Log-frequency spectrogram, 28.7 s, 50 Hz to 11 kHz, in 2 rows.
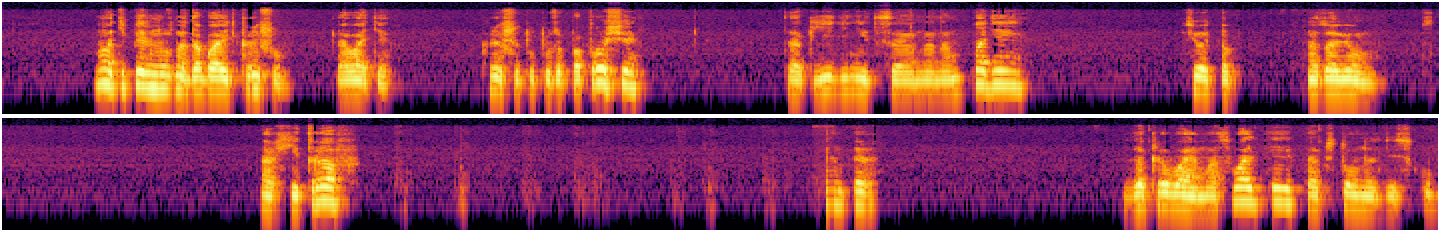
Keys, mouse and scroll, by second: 4.2-4.7 scroll down 1, 9.2 KP_1, 12.7 click, 13.0 click, 25.4 click, 25.9 click.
